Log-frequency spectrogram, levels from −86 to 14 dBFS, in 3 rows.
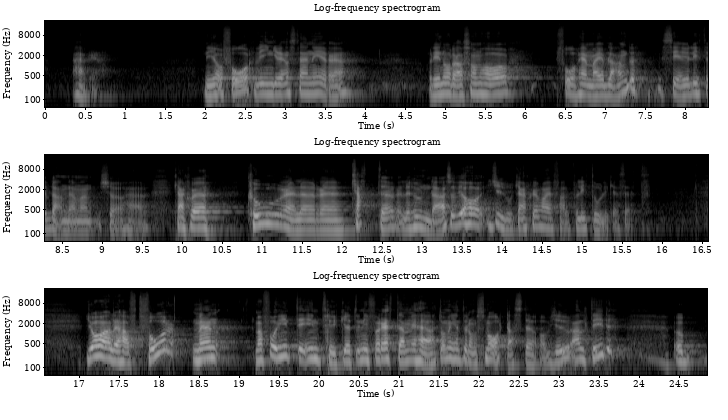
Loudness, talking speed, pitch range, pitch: -33 LUFS, 165 wpm, 140-180 Hz, 150 Hz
